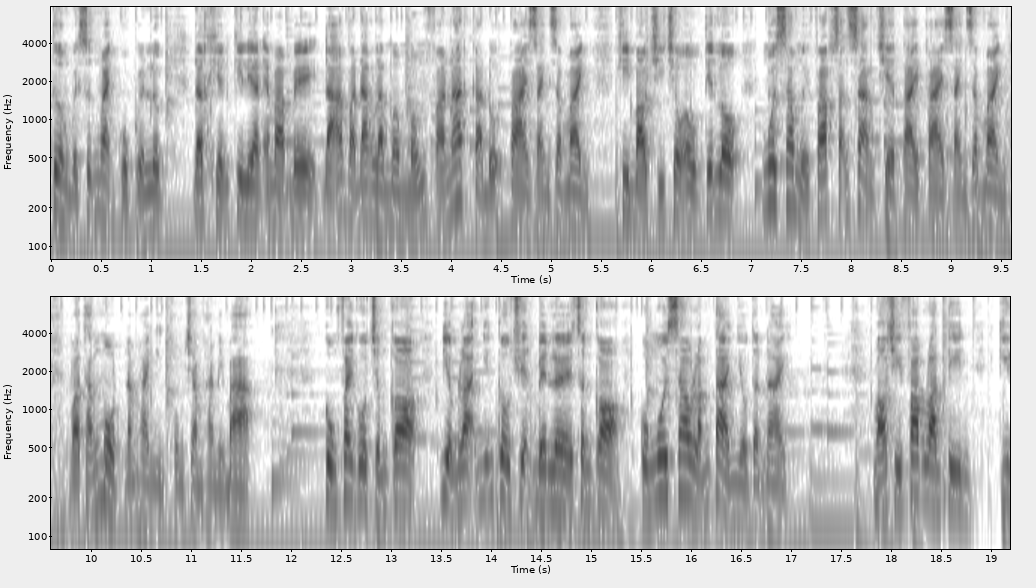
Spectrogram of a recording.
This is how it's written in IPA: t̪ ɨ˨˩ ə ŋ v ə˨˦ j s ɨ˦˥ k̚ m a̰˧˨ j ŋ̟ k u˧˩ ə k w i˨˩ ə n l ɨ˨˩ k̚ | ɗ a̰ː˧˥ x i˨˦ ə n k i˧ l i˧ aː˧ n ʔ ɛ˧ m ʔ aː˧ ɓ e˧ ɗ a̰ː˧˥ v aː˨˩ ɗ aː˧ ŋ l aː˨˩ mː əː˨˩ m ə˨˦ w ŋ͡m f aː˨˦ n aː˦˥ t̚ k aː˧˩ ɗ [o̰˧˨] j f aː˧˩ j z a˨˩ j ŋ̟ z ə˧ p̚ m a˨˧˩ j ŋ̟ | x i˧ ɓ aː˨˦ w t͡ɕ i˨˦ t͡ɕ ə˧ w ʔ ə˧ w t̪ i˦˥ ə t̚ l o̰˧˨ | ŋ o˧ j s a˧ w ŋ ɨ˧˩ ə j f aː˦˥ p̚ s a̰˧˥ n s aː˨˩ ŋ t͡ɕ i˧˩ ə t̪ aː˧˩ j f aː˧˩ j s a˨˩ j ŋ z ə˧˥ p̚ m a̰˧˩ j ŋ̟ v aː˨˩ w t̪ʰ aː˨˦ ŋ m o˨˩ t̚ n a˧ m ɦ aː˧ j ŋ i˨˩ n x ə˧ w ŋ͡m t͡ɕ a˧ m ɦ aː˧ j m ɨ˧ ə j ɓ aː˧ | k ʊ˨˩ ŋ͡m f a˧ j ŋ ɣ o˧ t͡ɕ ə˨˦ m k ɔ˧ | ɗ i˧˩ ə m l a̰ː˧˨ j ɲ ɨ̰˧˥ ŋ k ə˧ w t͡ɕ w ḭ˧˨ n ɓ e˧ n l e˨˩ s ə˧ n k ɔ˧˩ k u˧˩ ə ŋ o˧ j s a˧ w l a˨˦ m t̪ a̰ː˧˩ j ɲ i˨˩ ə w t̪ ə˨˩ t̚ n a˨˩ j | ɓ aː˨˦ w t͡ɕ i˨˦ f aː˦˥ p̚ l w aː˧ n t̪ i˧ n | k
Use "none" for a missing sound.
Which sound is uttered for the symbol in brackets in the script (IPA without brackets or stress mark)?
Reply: o̰˧˨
